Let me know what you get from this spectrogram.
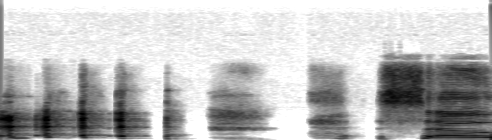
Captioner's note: laughs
